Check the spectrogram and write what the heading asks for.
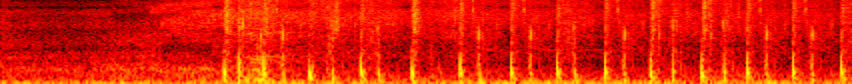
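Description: Quick, evenly spaced footsteps patter along in a steady running rhythm, each step a crisp tap, starting after a brief quiet moment and continuing to the end with no voices.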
